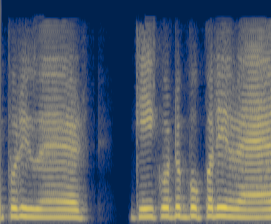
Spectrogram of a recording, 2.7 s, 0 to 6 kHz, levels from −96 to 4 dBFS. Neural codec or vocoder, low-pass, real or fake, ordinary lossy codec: codec, 16 kHz, 0.2 kbps, FocalCodec; 5.4 kHz; fake; AAC, 24 kbps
